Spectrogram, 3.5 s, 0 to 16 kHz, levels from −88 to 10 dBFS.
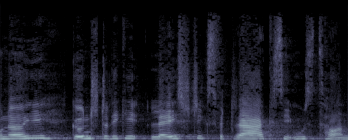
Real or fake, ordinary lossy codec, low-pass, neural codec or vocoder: real; none; 14.4 kHz; none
